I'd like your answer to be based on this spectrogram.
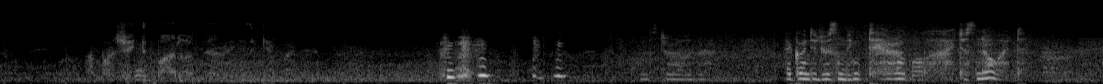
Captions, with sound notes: [ WHISPERING ] I'm gonna drink my bottle in front of him. [ LAUGH ] They're going to do something terrible, I just know it.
